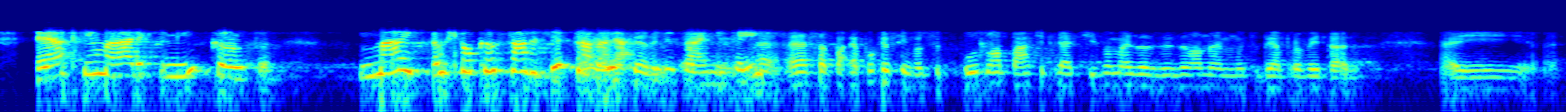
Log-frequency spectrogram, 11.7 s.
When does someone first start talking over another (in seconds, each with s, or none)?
4.3 s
